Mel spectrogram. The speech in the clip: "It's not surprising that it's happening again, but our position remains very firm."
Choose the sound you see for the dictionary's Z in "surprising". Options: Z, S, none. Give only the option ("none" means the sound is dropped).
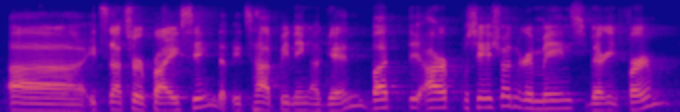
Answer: S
